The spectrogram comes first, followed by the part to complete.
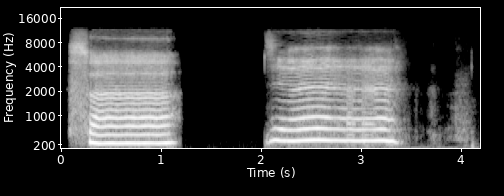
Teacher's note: for Sa, the tip of the tongue is touching upper front 2 teeth.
